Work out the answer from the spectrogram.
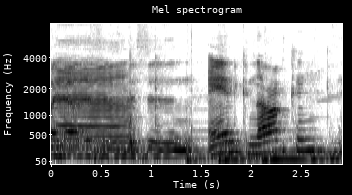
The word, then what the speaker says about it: anCnoc: And he didn't sheathe it properly, so I know this is an anCnoc. It's not true. It's anCnoc. That's how you pronounce this. anCnoc.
